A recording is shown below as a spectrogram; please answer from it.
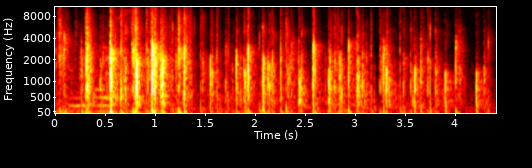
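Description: An audience claps and applauds after a speech at a live televised debate, a steady patter of many hands with no voices over it.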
